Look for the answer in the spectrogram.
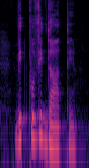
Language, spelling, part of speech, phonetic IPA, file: Ukrainian, відповідати, verb, [ʋʲidpɔʋʲiˈdate], Uk-відповідати.ogg
- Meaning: to answer, to respond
